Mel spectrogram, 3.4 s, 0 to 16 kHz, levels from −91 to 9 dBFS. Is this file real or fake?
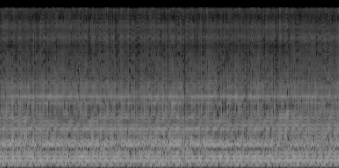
fake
